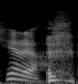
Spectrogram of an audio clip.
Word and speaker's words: Kyrgios: I'm pretty sure it's pronounced Kyrgios.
